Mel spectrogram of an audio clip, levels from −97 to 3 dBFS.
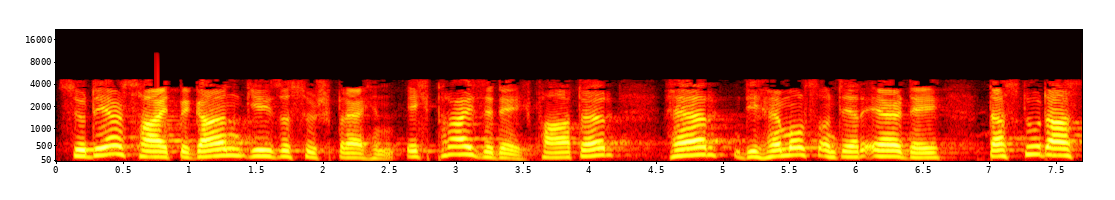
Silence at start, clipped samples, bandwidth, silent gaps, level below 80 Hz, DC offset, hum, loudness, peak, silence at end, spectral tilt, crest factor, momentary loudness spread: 0.15 s; under 0.1%; 4.8 kHz; none; -66 dBFS; under 0.1%; none; -17 LUFS; 0 dBFS; 0 s; -9 dB/octave; 16 dB; 9 LU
